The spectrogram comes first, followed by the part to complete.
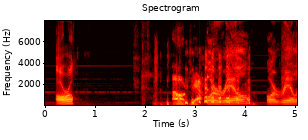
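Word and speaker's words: Auril: oh yeah for real or real is how you say it it sounds like you're saying oral like mouth oh oh real what's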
